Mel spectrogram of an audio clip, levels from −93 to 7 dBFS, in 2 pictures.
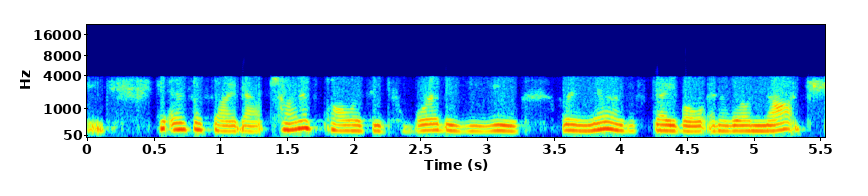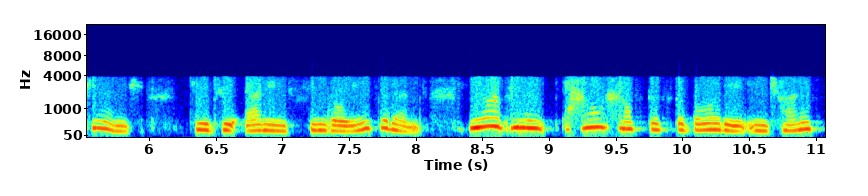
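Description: Speech, with tandem speech coding throughout. The sound is rough, muffled and warbly, worse than any single low-rate codec would make it. Nothing reaches above 3.8 kHz, so this is narrowband telephone audio. The damage fits four speech coders in a row, something like GSM full rate, AMR-NB, G.729A and finally G.726, joined by G.711 links. Each coder re-codes the last one's already degraded output. The errors stack.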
